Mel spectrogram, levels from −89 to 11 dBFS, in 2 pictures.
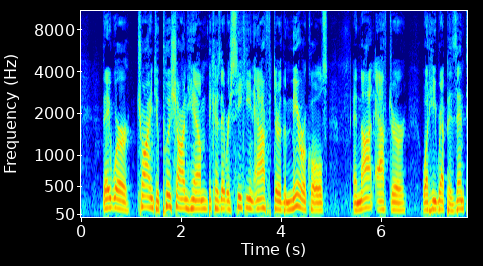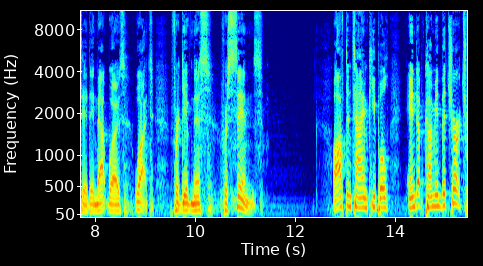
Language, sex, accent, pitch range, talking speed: English, male, American, 130-170 Hz, 130 wpm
